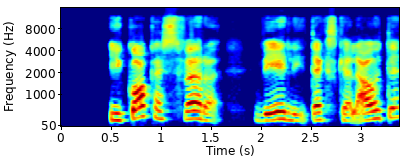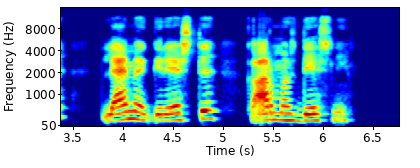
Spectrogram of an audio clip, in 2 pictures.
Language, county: Lithuanian, Vilnius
